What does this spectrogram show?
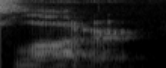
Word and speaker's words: slaughter: laugh and that the other word is pronounced slaughter.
